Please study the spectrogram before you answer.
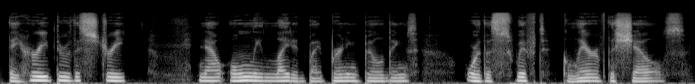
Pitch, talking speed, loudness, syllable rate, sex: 155 Hz, 155 wpm, -17 LUFS, 4.4 syllables/s, female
